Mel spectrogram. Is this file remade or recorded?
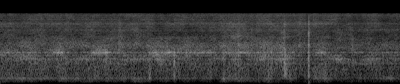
remade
